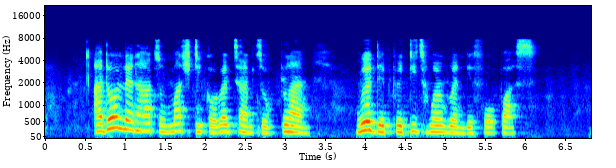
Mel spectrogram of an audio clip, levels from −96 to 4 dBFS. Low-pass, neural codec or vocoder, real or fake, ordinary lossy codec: none; codec, 16 kHz, 2 kbps, FunCodec, trained on Chinese and English, 25 frames a second; fake; none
